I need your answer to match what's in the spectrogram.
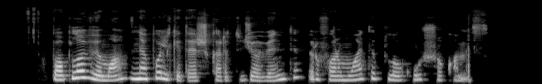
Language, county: Lithuanian, Marijampolė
